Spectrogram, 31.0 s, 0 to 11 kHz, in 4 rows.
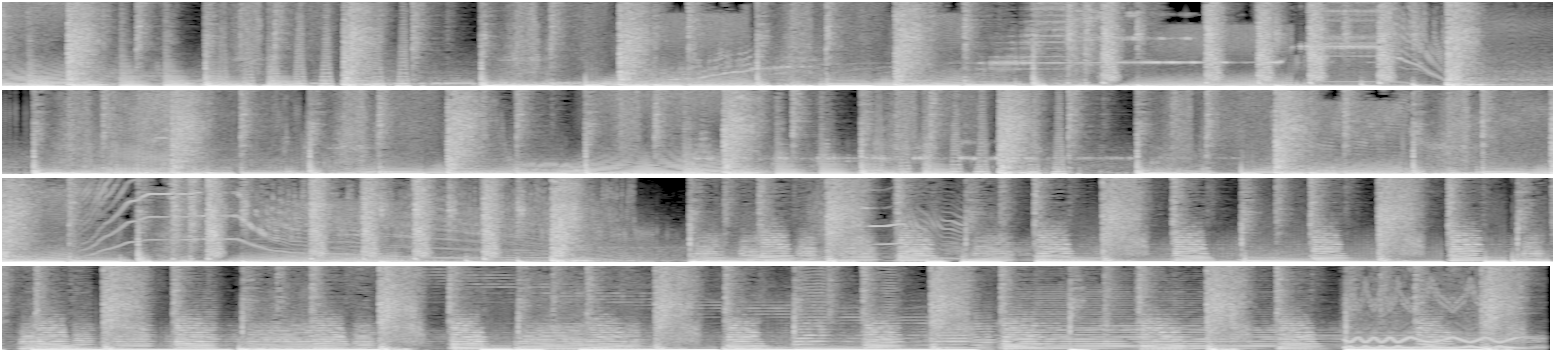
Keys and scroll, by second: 6.8 space.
